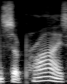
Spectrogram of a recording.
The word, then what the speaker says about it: surprise: drop that R anyway but even in regions like North America where the RS are usually pronounced the first R in Surprise is often dropped because it appears so close to that following R but as I noted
